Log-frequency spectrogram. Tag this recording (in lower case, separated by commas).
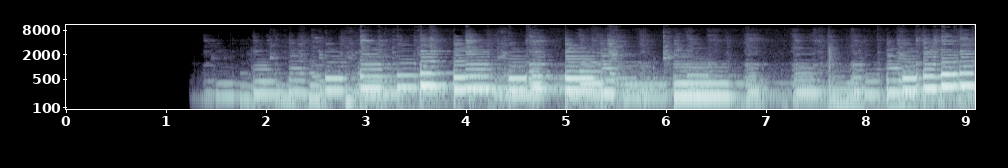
plucked string instrument, music, musical instrument, acoustic guitar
